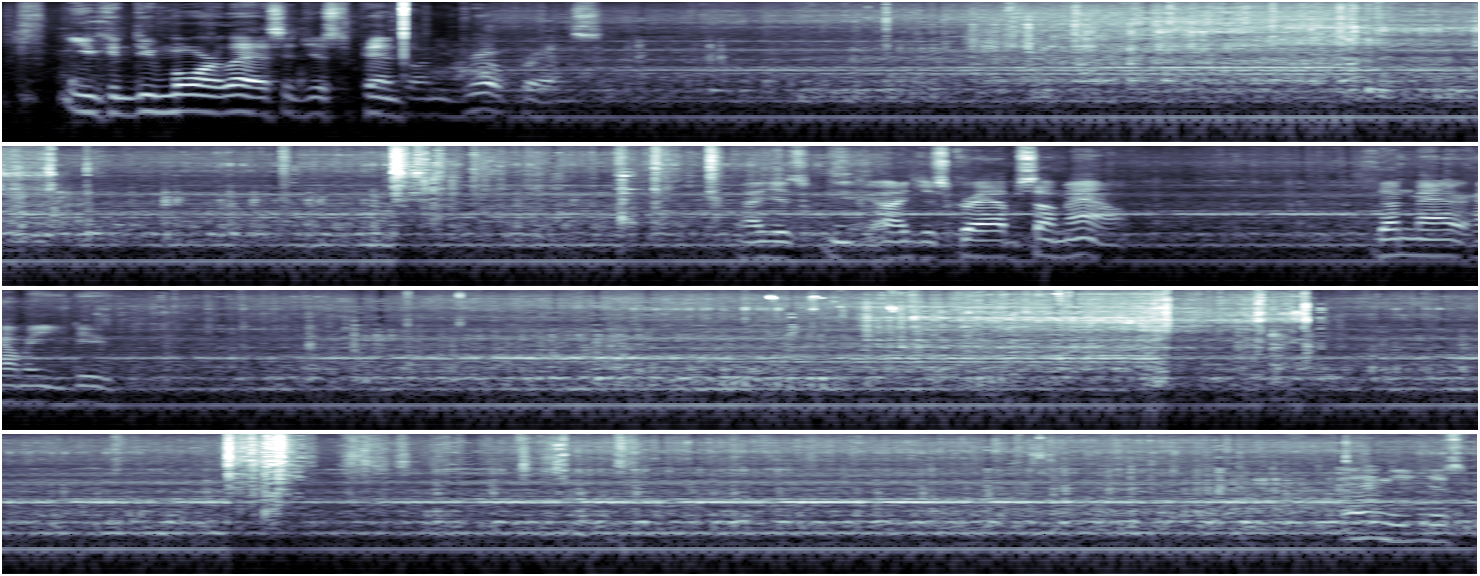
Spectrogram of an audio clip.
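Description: A drill bit grinds through a thin sheet.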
